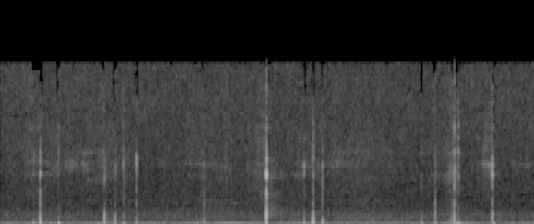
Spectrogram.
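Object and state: Wax bubble candle tapped with nails.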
